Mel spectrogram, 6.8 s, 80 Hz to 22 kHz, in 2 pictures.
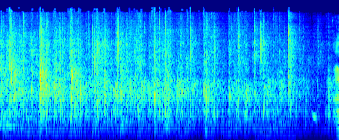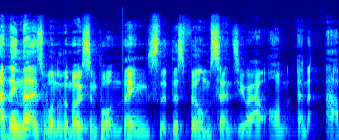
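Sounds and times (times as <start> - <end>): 
live audience applauding: 0.0 - 3.7
speech: 3.4 - 6.7.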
